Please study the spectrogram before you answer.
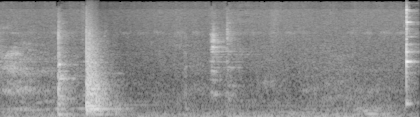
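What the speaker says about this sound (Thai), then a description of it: "เราก็จะคนนะคะ" Stirring a Thai glass noodle salad (larb woon sen) seasoned with fish sauce in a bowl, giving a few close clinks and scrapes of utensil against the dish amid quiet kitchen background.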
